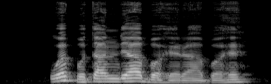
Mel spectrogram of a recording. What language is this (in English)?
Igbo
